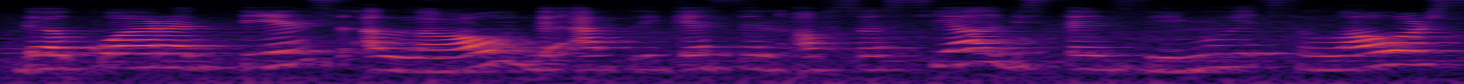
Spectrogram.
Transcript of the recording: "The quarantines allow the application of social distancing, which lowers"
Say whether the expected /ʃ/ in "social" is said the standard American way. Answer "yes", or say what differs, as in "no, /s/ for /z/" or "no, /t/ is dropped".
no, /s/ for /ʃ/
